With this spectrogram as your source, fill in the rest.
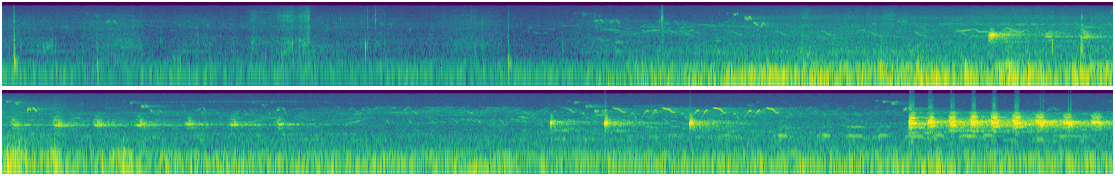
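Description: Distant wild turkeys gobble in repeated bursts over steady outdoor rustle and low rumble, the last burst louder and nearer.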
